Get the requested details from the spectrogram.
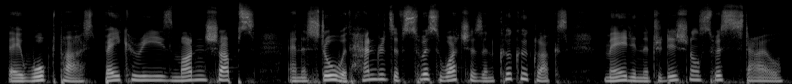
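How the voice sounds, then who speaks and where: A woman narrating a children's storybook in a clear, measured reading. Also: lowish voice, a little mellow, dry recording, studio quality.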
